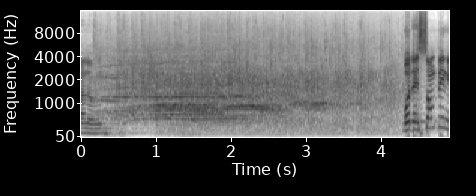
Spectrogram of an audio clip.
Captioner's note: audience applause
